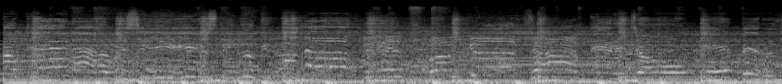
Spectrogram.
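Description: Live rock band playing, a lead singer's voice over a full band with a steady beat.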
